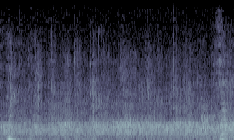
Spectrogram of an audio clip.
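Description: Steady audience applause, a dense wash of many hands clapping at a moderate level, with brief snatches of a voice at the start and end.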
